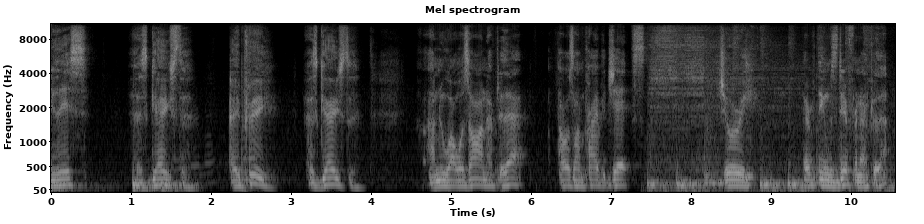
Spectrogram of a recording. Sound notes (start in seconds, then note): 6.3 in normal voice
